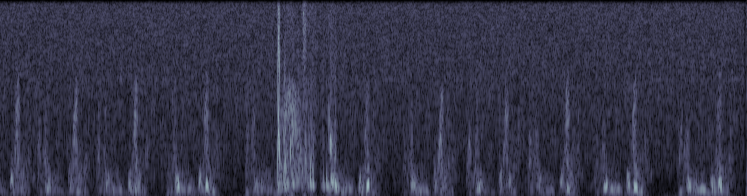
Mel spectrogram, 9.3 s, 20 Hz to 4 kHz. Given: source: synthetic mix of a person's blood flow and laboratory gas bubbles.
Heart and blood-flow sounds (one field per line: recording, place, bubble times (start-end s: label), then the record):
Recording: Doppler ultrasound of blood flow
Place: precordium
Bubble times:
3.44-3.97 s: bubbles
4.01-4.25 s: bubbles
From the record:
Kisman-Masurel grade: 213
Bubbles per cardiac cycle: several, 3 to 8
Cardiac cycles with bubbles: 1 to 10%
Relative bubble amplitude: loud (0.450 to 0.775)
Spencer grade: 1 (occasional bubble signal discernible with the cardiac motion signal, with majority of cardiac periods free of bubbles)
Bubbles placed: anywhere in the cardiac cycle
